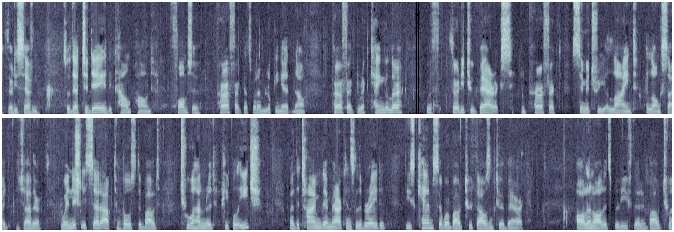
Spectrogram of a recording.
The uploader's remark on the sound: On a walking tour of the Dachau Concentration Camp Memorial Site outside of Munich, Germany. This auditory experience captures the sound of the present-day landscape with its birdsong and tourist chatter.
